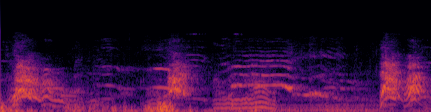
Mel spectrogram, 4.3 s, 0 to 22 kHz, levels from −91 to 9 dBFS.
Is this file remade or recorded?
recorded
